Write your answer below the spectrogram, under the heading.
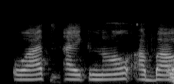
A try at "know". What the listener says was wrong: bukan keno. Kok keno toh? What I know. Ini dibaca no. Jadi K-nya nggak dibaca, nggak keno gitu, tapi no.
